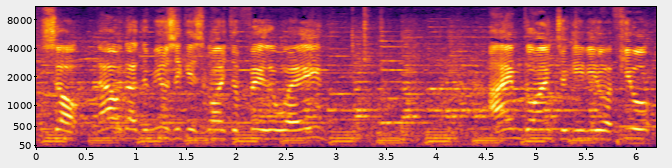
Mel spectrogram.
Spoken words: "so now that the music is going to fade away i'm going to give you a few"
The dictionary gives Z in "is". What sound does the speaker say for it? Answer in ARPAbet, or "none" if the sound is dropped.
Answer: Z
